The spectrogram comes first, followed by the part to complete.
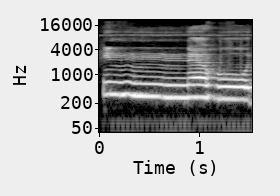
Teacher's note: നൂനിന് ശബ്ദ വന്നു അക്മൽ ഉന്നയാണ് നല്ലോണം മണിച്ചു കൊടുക്കുക. ഹ വമീറിന് ശേഷം വാവു സഗീറ വന്നു 2 കൗണ്ട് നീട്ടിക്കൊടുക്കുക.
